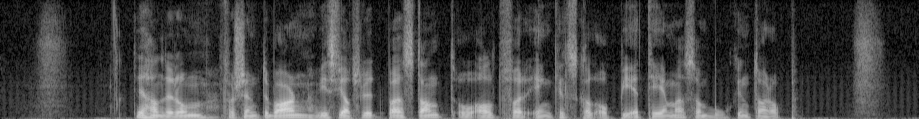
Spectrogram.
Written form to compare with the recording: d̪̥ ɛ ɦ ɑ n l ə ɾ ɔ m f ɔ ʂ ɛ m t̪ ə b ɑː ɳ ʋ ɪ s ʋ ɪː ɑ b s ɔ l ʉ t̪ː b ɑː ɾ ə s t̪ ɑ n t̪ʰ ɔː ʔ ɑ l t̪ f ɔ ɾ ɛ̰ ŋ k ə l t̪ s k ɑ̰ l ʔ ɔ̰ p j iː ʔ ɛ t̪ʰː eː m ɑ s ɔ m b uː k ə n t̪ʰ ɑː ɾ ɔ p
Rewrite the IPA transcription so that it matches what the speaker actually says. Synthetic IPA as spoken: d̪̥ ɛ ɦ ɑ n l ə ɾ ɔ m f ɔ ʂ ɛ m t̪ ə b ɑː ɳ ʋ ɪ s ʋ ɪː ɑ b s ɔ l ʉ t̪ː b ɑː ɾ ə s t̪ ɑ n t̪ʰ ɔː ʔ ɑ l t̪ f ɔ ɾ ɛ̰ ŋ k ə l t̪ s k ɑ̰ l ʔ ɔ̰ p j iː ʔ ɛ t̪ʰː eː m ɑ s ɔ m b uː k ə n t̪ʰ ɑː ɾ ɔ p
